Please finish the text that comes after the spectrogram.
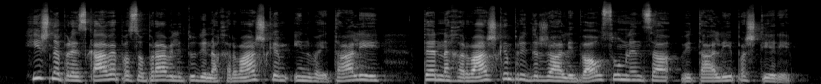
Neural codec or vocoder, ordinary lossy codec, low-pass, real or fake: none; none; none; real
